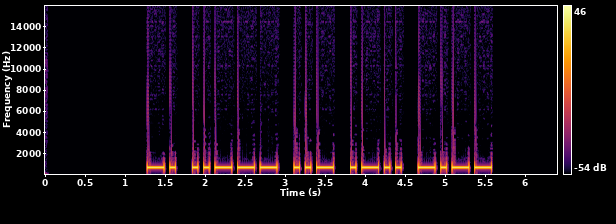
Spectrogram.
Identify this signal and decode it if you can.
Morse code, heard as a keyed tone, about 17 wpm, 700 Hz. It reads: N2ULY
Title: USA Call Signs - 5 Characters - 2x Character Spacing - 17wpm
